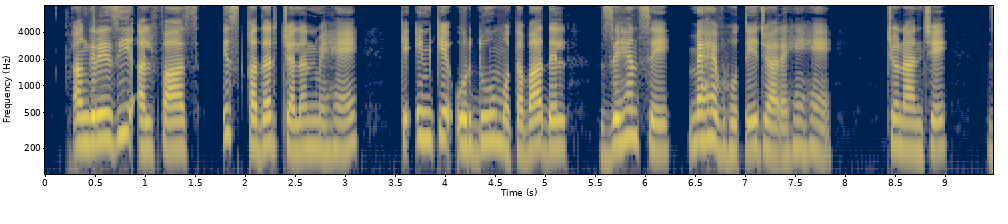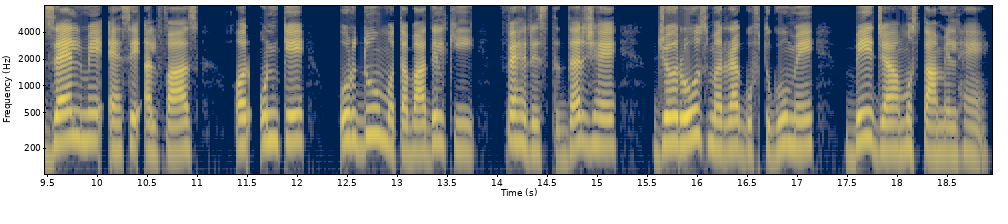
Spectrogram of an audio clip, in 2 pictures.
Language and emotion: Urdu, neutral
